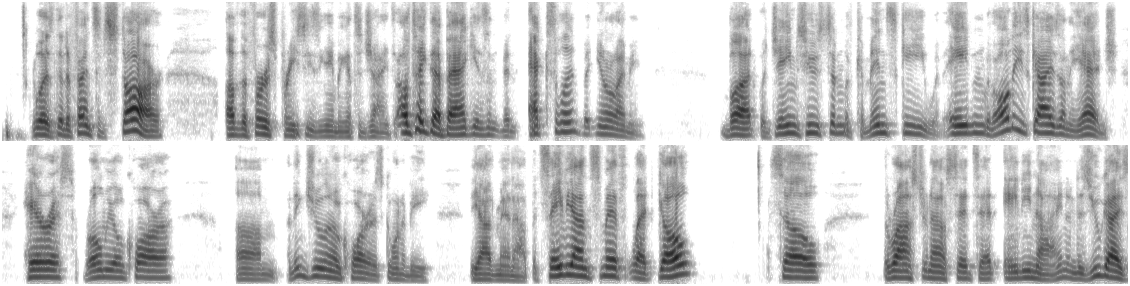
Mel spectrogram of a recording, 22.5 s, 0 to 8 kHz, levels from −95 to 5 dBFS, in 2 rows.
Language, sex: English, male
